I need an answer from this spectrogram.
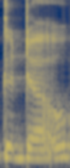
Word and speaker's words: Godot: yeah the the creator of Godot pronouncing a DOT because he is Argentinian so in Spanish you like pronounce the letters but the name is based off of the Samuel Beckett's waiting pergado which is French and they pronounce it Godot um so yeah when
